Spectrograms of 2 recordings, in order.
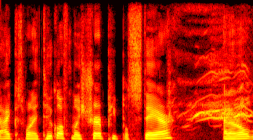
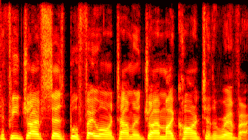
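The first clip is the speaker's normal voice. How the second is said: normal talking voice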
